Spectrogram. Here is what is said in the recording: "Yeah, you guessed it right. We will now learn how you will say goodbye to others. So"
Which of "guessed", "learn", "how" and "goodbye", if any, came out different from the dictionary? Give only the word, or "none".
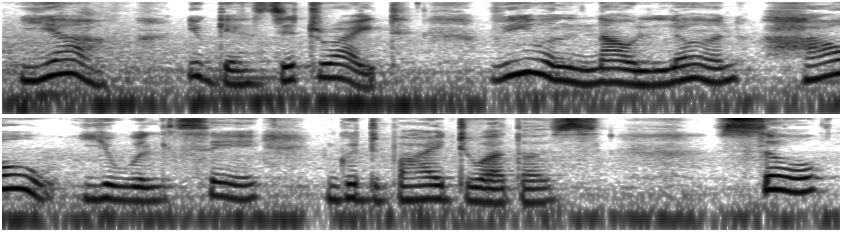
guessed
